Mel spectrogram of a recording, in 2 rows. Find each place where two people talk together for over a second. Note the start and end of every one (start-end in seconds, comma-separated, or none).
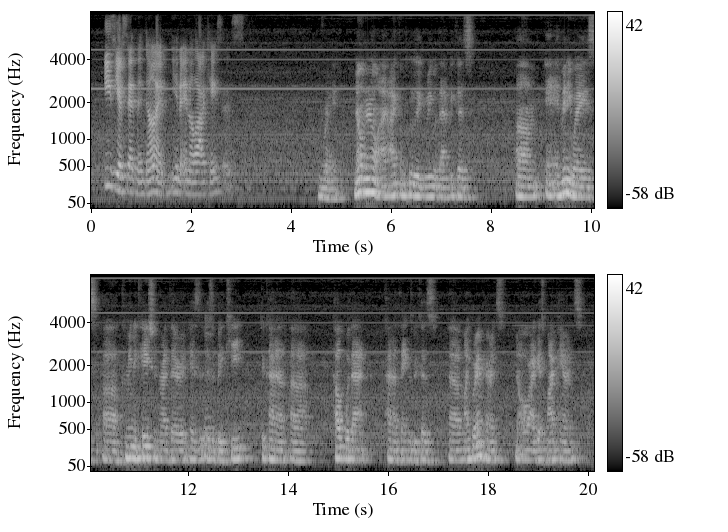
none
